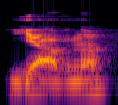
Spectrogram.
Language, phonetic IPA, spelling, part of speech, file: Russian, [ˈjavnə], явно, adverb / adjective, Ru-явно.ogg
- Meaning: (adverb) 1. clearly, evidently, obviously 2. explicitly; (adjective) short neuter singular of я́вный (jávnyj, “open, obvious, evident”)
